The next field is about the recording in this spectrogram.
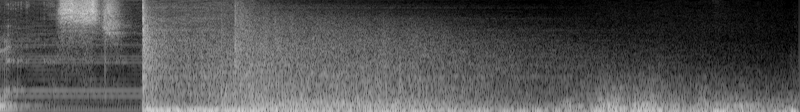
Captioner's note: impact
